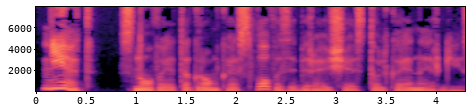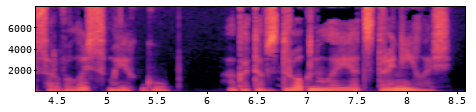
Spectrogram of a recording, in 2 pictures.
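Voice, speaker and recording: A woman narrating a first-person audiobook in a hushed, half-whispered voice. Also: fairly low pitch, normal speed, breathy edge.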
